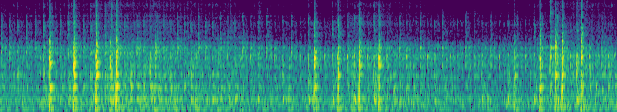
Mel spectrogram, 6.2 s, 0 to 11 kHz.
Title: Zebra 3520 rough idle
